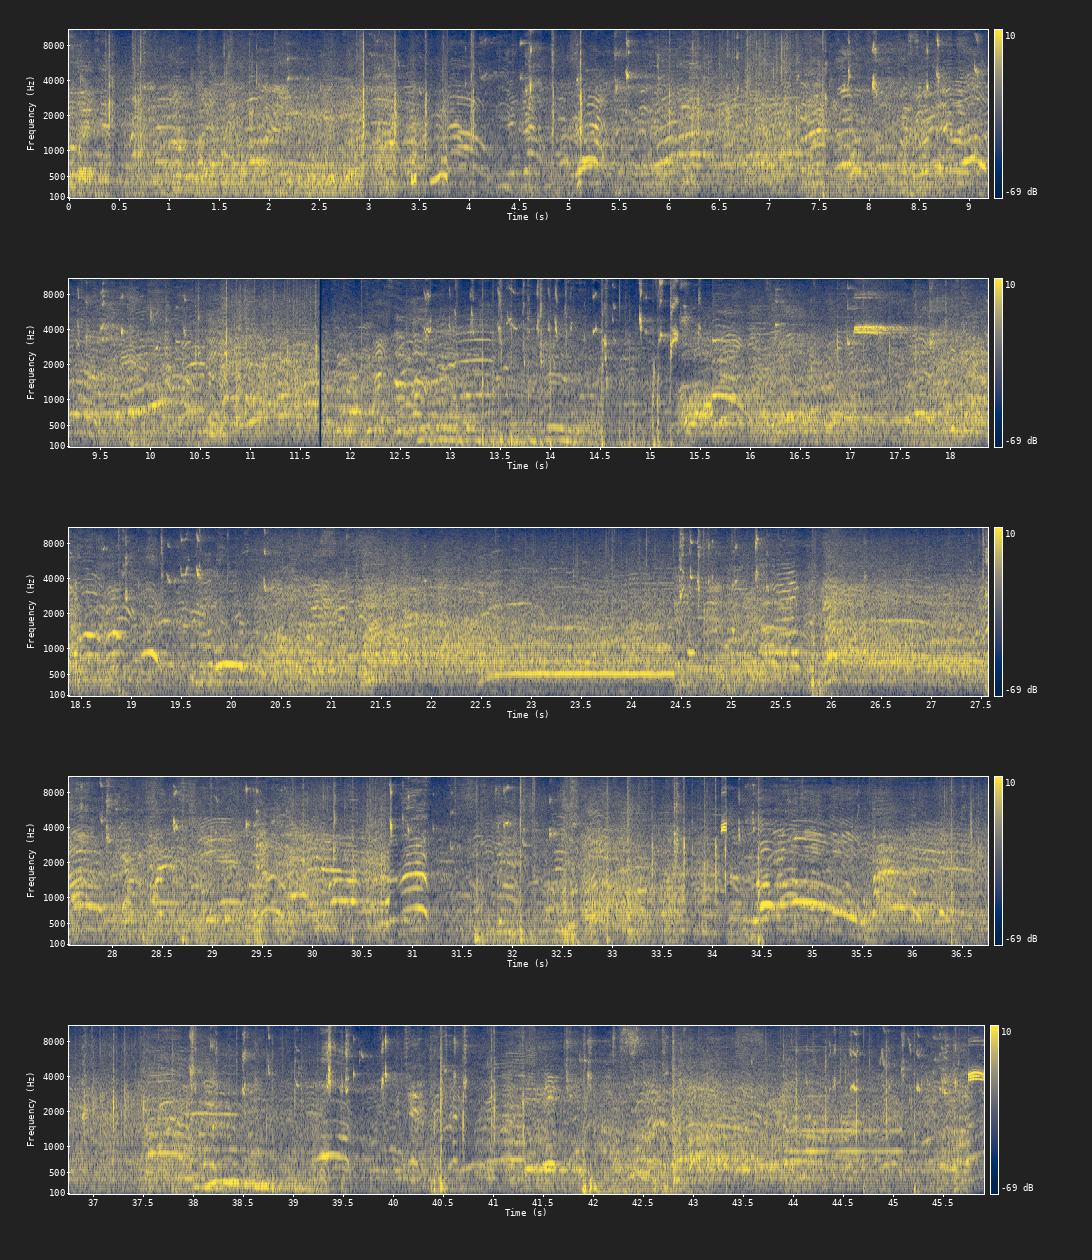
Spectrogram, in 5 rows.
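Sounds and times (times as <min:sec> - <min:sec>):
crowd voices and shouts: 0:00.0 - 0:45.9.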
